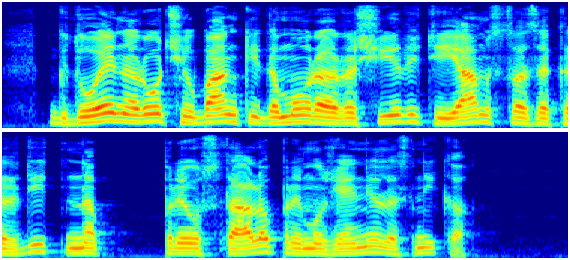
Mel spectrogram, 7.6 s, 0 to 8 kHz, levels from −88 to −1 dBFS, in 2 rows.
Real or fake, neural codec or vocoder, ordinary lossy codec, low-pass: real; none; none; 7.2 kHz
